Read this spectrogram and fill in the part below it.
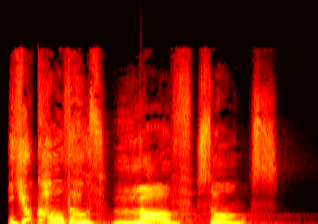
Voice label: taunt directed; apollo; smite; voicepack; izanami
